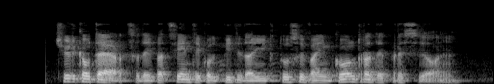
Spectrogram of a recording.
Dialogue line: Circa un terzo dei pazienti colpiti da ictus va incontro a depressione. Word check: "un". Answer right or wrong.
wrong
